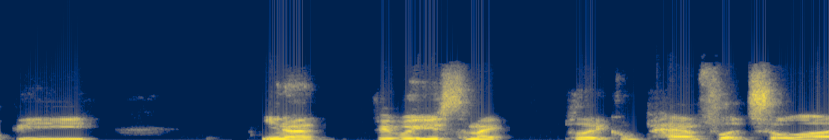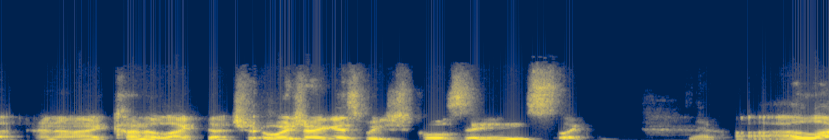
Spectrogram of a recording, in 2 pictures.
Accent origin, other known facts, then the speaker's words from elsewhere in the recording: Geelong, Victoria, Australia; I grew up in Geelong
